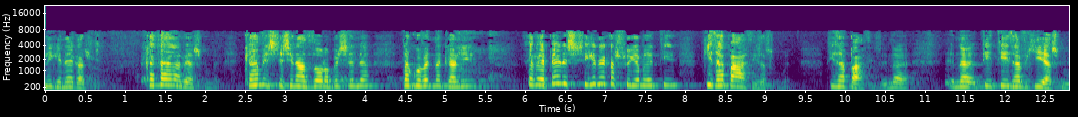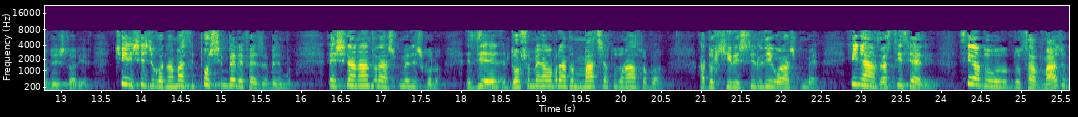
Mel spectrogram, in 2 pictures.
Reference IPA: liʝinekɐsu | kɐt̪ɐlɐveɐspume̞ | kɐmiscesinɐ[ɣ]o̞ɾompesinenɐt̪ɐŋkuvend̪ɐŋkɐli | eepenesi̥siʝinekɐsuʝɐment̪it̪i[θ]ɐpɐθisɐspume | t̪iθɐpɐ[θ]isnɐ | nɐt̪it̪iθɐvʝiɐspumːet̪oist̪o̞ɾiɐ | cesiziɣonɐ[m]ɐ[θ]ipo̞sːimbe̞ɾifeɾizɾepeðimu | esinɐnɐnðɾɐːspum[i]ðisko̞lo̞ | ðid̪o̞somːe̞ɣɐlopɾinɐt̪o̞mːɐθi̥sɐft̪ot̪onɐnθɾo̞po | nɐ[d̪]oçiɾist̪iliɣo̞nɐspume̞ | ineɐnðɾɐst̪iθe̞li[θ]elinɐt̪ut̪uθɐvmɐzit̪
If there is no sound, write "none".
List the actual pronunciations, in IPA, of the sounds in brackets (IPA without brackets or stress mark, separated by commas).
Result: ð, θ, θ, m, θ, e, t̪, θ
